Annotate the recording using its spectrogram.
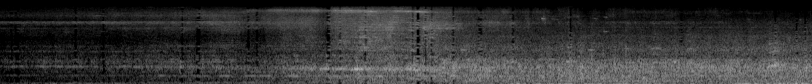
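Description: Diesel-hauled freight train of bogie powder tank wagons approaching and passing close by, growing steadily louder over the first three seconds. A brief high-pitched wheel squeal comes about three to four seconds in, then the steady rolling noise of the wagons going by.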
